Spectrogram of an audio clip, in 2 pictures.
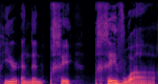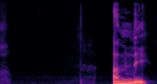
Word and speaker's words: amener: Amener. Don't insist on the E here because you don't really pronounce it. Amener. Amener.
